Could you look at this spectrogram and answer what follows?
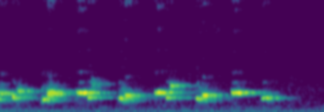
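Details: Sooty-headed bulbul in long kongslet, or ropelan, song style, a tutor recording: bright whistled two-tone phrases, each slurring up or down, delivered in quick bursts with brief gaps, over a quiet background.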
